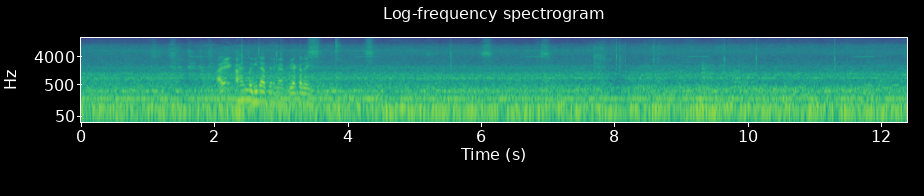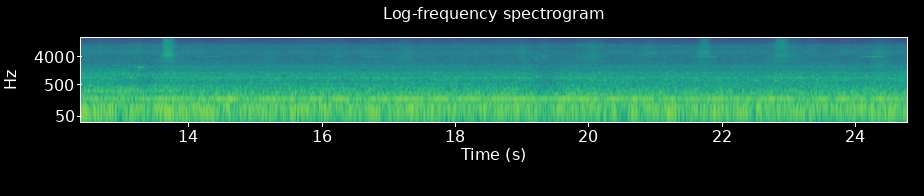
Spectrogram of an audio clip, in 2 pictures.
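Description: A machine hums steadily and loudly.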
